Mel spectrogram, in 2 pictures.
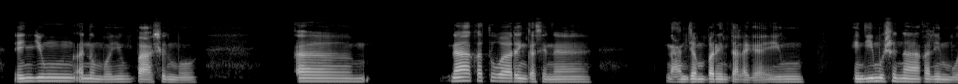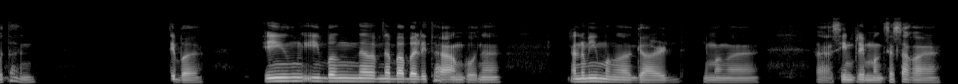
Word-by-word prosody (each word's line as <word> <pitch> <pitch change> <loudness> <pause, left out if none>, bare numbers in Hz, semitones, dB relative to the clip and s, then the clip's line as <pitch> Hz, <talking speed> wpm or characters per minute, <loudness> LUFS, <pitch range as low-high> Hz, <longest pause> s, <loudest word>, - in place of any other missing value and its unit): And 145 +2 +3
'yung 160 0 +2 0.2
ano 140 0 +1
mo, 120 -2 -4
'yung 125 +1 -6
passion 115 0 +3
mo, 110 0 -7 1.0
um, 145 -1 +1 0.8
nakakatuwa 165 -2 +4
rin 145 -1 +2
kasi 130 -3 -2
na 120 0 -3 0.8
na 120 -1 -1
andiyan 125 0 +1
pa 130 - +6
rin 120 -2 -1
talaga 105 0 -1
'yung 120 +2 -4 0.5
hindi 135 +1 +1
mo 150 - +4
siya 150 +2 +2
nakakalimutan. 120 -5 -2 1.3
'Di - - 0
ba, 105 0 -2 0.6
'yung 160 +2 +5
ibang 150 -1 +1
na 145 -1 +4
nababalitaan 125 -4 +2
ko 110 -1 -6
na, 110 0 -4 0.7
alam 140 +2 +3
mo - - +5
'yung 140 -2 0
mga 110 -1 -2
guard, 105 -1 -2 0.3
'yung 105 0 -8
mga, 100 -1 -6 0.8
ah, - - -7
simpleng 110 -1 0
magsasaka. 105 -1 -2
125 Hz, 125 wpm, -25 LUFS, 110-145 Hz, 1.3 s, pa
